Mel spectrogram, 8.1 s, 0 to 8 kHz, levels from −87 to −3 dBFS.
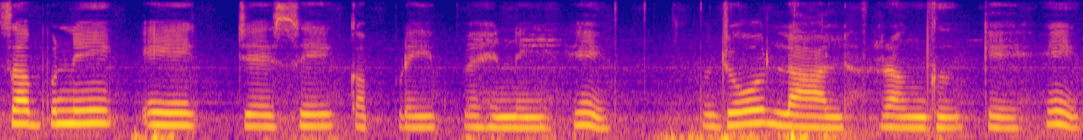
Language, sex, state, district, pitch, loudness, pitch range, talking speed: Hindi, female, Madhya Pradesh, Dhar, 195 Hz, -20 LUFS, 185-225 Hz, 80 wpm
